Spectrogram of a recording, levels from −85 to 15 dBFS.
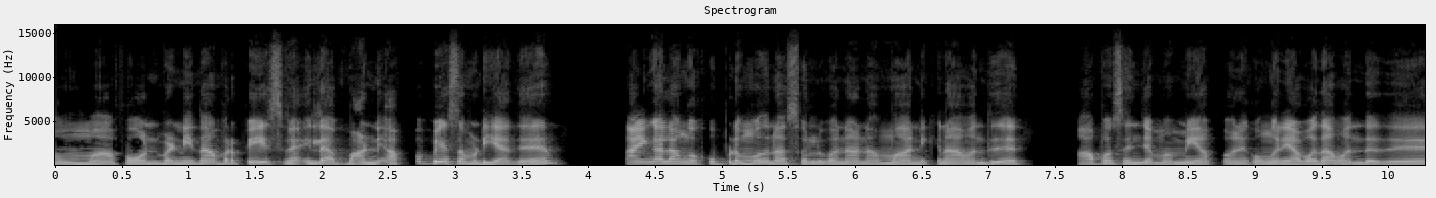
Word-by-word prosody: ஆமா. 175 Hz, +1 st, 0 dB, 0.2 s
ஃபோன் 195 Hz, +1 st, +1 dB
பண்ணி 185 Hz, -1 st, +2 dB
தான் 220 Hz, -, +3 dB
அப்புறம் 210 Hz, -1 st, -2 dB
பேசுவேன். 210 Hz, -1 st, +1 dB
இல்ல 210 Hz, -, +3 dB
அப் 180 Hz, +1 st, -6 dB
அன்னிக் 185 Hz, +1 st, 0 dB
அப்ப 175 Hz, +8 st, -13 dB
பேச 240 Hz, 0 st, +2 dB
முடியாது. 170 Hz, -5 st, +1 dB, 0.7 s
சாயங்காலம் 235 Hz, +2 st, +4 dB
அவங்க 215 Hz, -2 st, -1 dB
கூப்பிடும்போது 215 Hz, -2 st, -1 dB
நான் 190 Hz, 0 st, -2 dB
சொல்லுவேன். 170 Hz, 0 st, -1 dB
நானு 160 Hz, -1 st, -1 dB
அம்மா 170 Hz, +2 st, 0 dB
இன்னைக்கு 180 Hz, -1 st, -4 dB
நான் 165 Hz, -1 st, 0 dB
வந்து 170 Hz, +6 st, -1 dB, 0.7 s
ஆப்பம் 210 Hz, +1 st, -2 dB
செஞ்சன் 170 Hz, -2 st, 0 dB
மம்மி. 165 Hz, +1 st, +1 dB
அப்ப 170 Hz, -1 st, -6 dB
எனக்கு 160 Hz, 0 st, -3 dB
உங்க 175 Hz, -, +1 dB
ஞாபகம் 180 Hz, +1 st, +2 dB
தான் 200 Hz, -2 st, 0 dB
வந்தது. 165 Hz, -2 st, -1 dB
180 Hz, 180 wpm, -22 LUFS, 170-210 Hz, 0.7 s, சாயங்காலம்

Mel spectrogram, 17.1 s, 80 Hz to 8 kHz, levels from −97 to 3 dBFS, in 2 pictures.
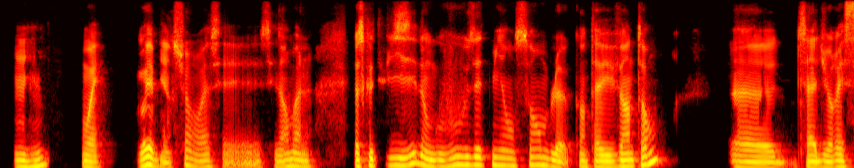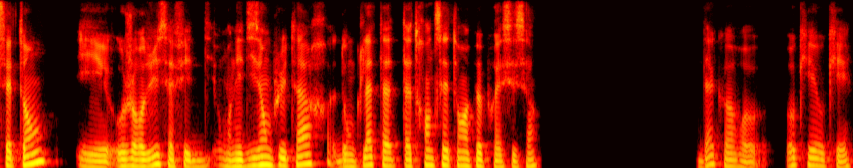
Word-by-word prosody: Mmh 110 Hz, 0 st, +2 dB
mh. -, -, -3 dB, 0.4 s
Ouais, 100 Hz, -1 st, +2 dB, 0.3 s
ouais, 135 Hz, +2 st, +7 dB
bien 90 Hz, -4 st, -1 dB
sûr, 125 Hz, +8 st, 0 dB
ouais, 105 Hz, +1 st, -2 dB
c'est 110 Hz, -, -5 dB
c'est -, -, -6 dB
normal. 110 Hz, 0 st, +1 dB, 0.4 s
Parce 115 Hz, -1 st, +6 dB
que 125 Hz, -, +3 dB
tu 130 Hz, +2 st, -10 dB
disais 135 Hz, +5 st, +3 dB
donc 120 Hz, -8 st, +2 dB
vous 125 Hz, +6 st, +1 dB
vous 140 Hz, 0 st, +1 dB
êtes 140 Hz, +1 st, -1 dB
mis 135 Hz, -1 st, +1 dB
ensemble 125 Hz, -3 st, 0 dB
quand 110 Hz, -2 st, -2 dB
tu 105 Hz, -, -1 dB
avais 105 Hz, -1 st, +5 dB
20 115 Hz, +2 st, +2 dB
ans. 190 Hz, +11 st, +3 dB, 0.7 s
Heu, 95 Hz, -2 st, +2 dB
d 90 Hz, -, -5 dB
ça 100 Hz, -, +2 dB
a 100 Hz, -, +5 dB
duré 105 Hz, +1 st, +2 dB
7 115 Hz, +5 st, +2 dB
ans 185 Hz, +7 st, +3 dB, 0.3 s
et 105 Hz, -4 st, 0 dB
aujourd'hui, 120 Hz, +4 st, +2 dB
ça 120 Hz, -7 st, 0 dB
fait 115 Hz, 0 st, -1 dB
d 110 Hz, +3 st, -7 dB
on 115 Hz, -3 st, -3 dB
est 115 Hz, -, +4 dB
10 130 Hz, +5 st, +1 dB
ans 145 Hz, -, +5 dB
plus 130 Hz, -2 st, 0 dB
tard, 155 Hz, +5 st, -1 dB
donc 105 Hz, 0 st, -3 dB
là 140 Hz, +1 st, +2 dB
tu 135 Hz, -, -3 dB
as 120 Hz, -, +2 dB
tu 120 Hz, 0 st, -3 dB
as 115 Hz, -, 0 dB
37 130 Hz, +2 st, 0 dB
ans 125 Hz, -, +1 dB
à 120 Hz, -, 0 dB
peu 120 Hz, -, +1 dB
près, 105 Hz, -2 st, -4 dB
c'est 105 Hz, -1 st, -2 dB
ça? 115 Hz, +4 st, -2 dB, 1.6 s
D'accord 120 Hz, -2 st, -5 dB
o 95 Hz, -1 st, -7 dB, 0.2 s
OK, 130 Hz, +3 st, -6 dB
OK, 115 Hz, -3 st, -5 dB
115 Hz, 210 wpm, -28 LUFS, 105-130 Hz, 1.6 s, ouais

